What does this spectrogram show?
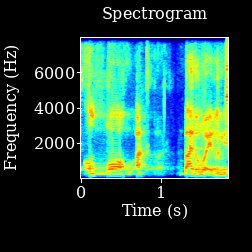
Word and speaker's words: Allahu Akbar: You know, sometimes we're saying like, I've heard people say Allahu Akbar or Allahu Akbar or things like that, right? So we want to make sure that we're trying to say it properly, Allahu Akbar, right? To try to pronounce it like that.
